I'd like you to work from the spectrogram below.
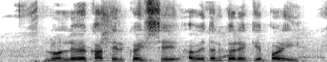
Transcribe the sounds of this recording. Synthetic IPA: lonleʋekʰat̪iɾkəjseaʋed̪ənkəɾekepəɽi

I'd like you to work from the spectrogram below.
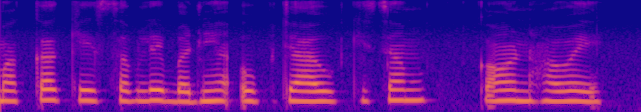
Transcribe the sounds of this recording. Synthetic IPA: məkːakesəblebən̤ijãʔʊpd͡ʒaːukɪsəm | kɔːnɦoeː

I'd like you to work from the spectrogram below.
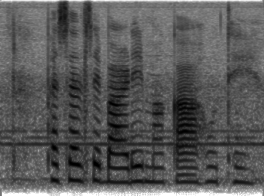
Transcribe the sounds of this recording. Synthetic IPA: pʰɐsəlsebaːɽemãka̰ːɦot̪eː

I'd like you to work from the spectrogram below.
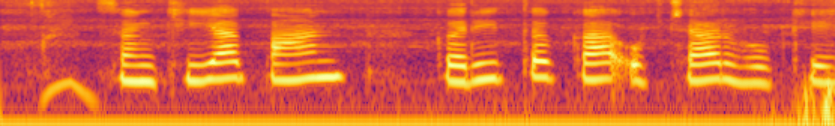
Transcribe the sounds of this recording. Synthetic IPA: sə̃ŋkʰijapaːn | kəɾit̪kaʔʊpt͡ʃaːɾɦoːkʰeː

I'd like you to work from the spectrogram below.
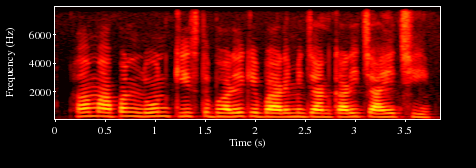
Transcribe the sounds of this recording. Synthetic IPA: həmapənlonkist̪bʱəɽekebaɾemẽd͡ʒankaɾit͡ʃaɦet͡ʃʰi

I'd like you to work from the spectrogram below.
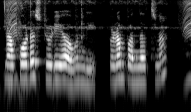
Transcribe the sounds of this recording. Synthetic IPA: naːpʰoːʈoːsʈuːɽijoːund̪ipɾuɽɐmpɐnd̪ɐt͡ʃːunaː

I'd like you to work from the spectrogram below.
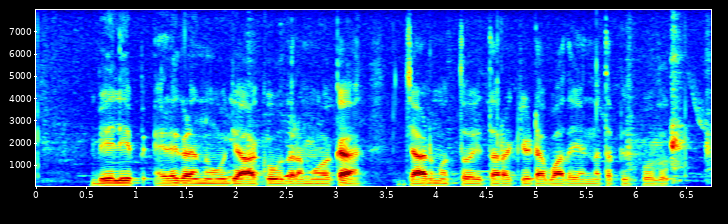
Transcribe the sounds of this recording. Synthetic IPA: beːlipɛɭɛɡɐɭɐnːuuːɡiɦaːkuʋud̪ɐɾɐmuːlɐkɐ | d͡ʒaːɖmɐt̪ːuit̪ɐɾɐkiːʈɐʋaːd̪ɐjɐnːut̪ɐpːisboːd̪u

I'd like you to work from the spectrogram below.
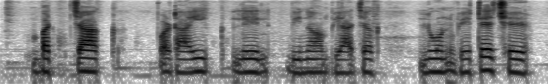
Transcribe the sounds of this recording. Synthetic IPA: bətːt͡ʃʃakpəɽ̤aiklelbinabʱjad͡ʒək | lonbʱeʈɛt͡ʃʰɛ

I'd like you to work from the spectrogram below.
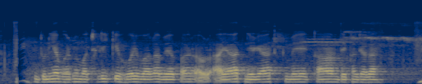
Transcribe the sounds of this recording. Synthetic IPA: d̪ʊnijabʱəɾmẽmət͡ʃʰlikeɦoːeʋaːlaʋjaːpaːɾɔ̰ːɾa̰ːjaːt̪nɪɾjaːt̪mẽkaːmd̪eːkʰəld͡ʒaːlaɦɛ

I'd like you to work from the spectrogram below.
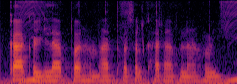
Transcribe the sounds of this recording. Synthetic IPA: kakəilapəɾɦəmaɾpʰəsəlkʰəɾabnaɦoj

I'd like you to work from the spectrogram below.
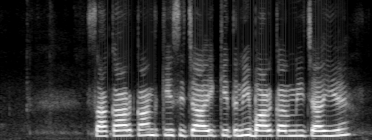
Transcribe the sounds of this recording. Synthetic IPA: sakaɾkãnd̪kisɪt͡ʃaikɪt̪nibaɾkəɾnit͡ʃaːɦie

